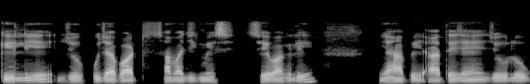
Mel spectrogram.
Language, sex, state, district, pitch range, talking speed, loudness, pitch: Hindi, male, Chhattisgarh, Bastar, 100-105 Hz, 190 wpm, -19 LUFS, 100 Hz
